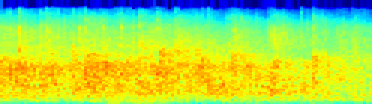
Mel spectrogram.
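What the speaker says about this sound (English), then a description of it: "we can clap for that" A church congregation claps together at a Sunday service, a dense, steady wash of applause filling the room for a few seconds without voices.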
